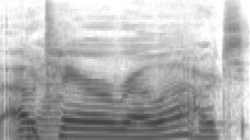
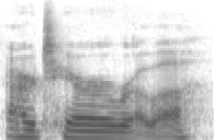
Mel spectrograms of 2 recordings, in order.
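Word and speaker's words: Aotearoa: think we've had to say that before have our teroa our teroa our teroa I did it uh for clarity thank you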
